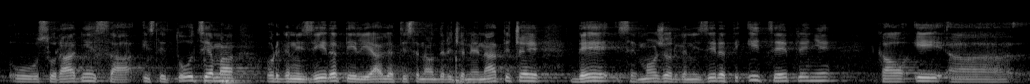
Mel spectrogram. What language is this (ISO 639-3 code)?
hrv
